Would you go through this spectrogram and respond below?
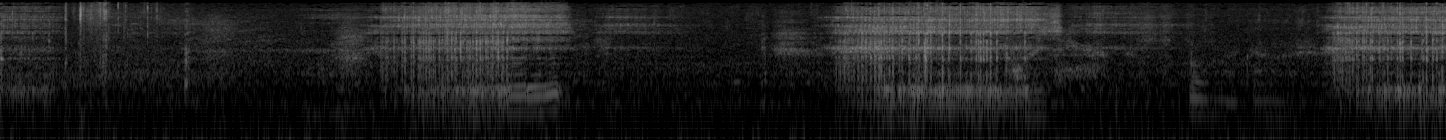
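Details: Recording of people sleeping on a tour bus: loud rasping snores in long noisy bursts about every three to four seconds, with softer overlapping snorts in a quiet room; snoring.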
